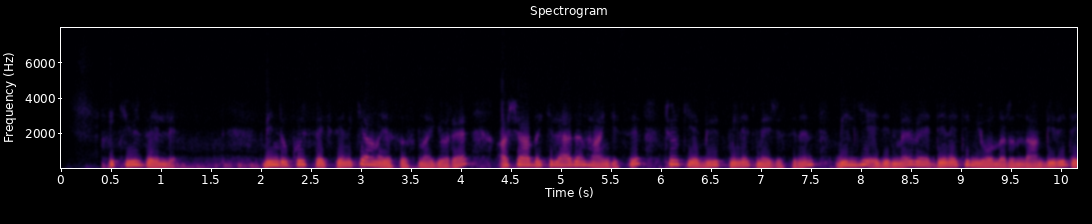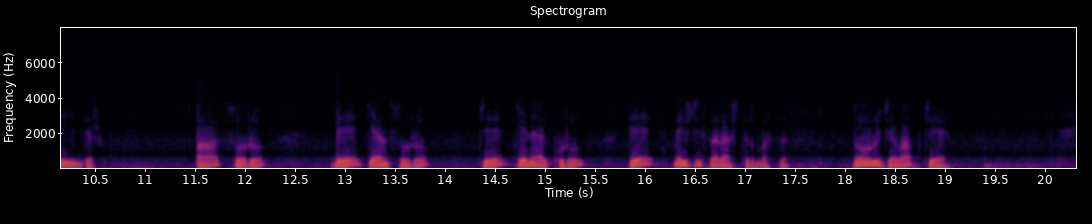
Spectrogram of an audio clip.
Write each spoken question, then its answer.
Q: 1982 Anayasası'na göre aşağıdakilerden hangisi Türkiye Büyük Millet Meclisi'nin bilgi edinme ve denetim yollarından biri değildir?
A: Doğru cevap C.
